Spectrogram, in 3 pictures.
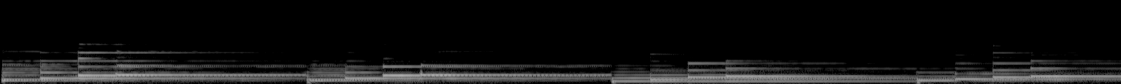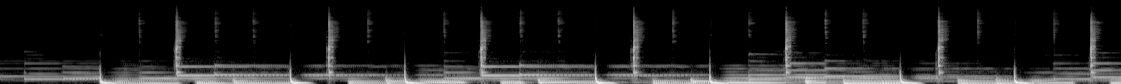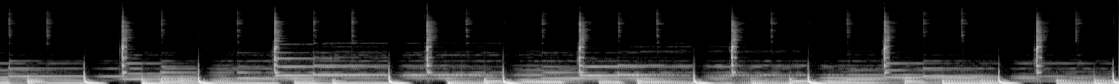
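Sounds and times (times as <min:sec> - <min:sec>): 
lofi focus music: 0:12.2 - 0:16.6, 0:17.2 - 0:19.6, 0:20.2 - 0:22.7, 0:23.3 - 0:33.5.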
